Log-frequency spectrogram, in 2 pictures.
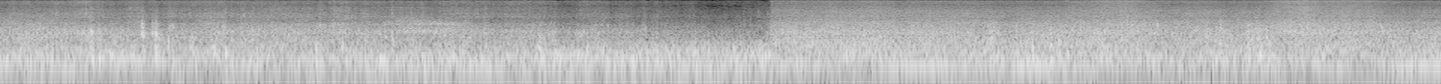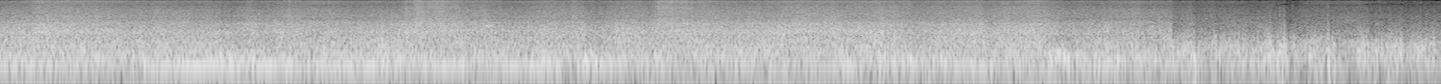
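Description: Wind buffeting the microphone over choppy water splashing and rushing past a boat's hull. From about five seconds in until near the end the wind noise turns hissier and a steady low motorboat engine hum joins in.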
